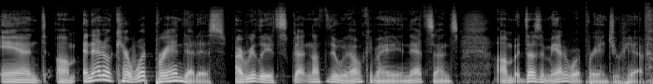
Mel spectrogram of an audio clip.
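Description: Here a man talks at a fairly quick pace with a fairly low pitch. His pitch swings very widely, and the sound is dry and close with no echo. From Italian-American, US. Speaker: hair products business owner. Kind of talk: casual interview chat. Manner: halting, many fillers.

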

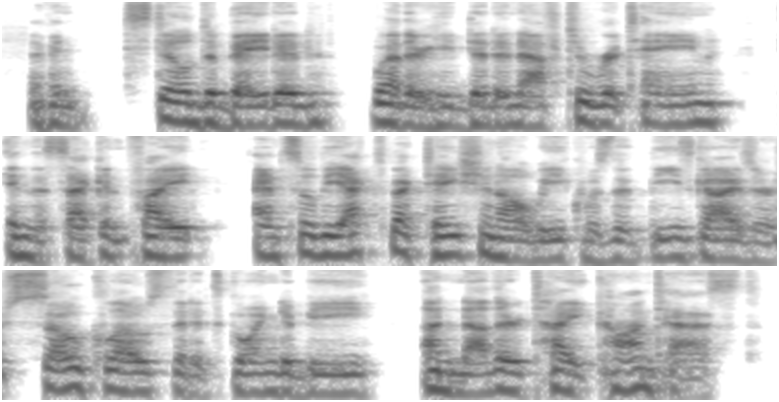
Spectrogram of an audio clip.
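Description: With vocal fry and a bright, sharp tone, a man talks at a medium pitch and a moderate pace in monotone, flat intonation. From Canada, Niagara region. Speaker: MMA writer and podcaster. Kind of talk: casual chat.

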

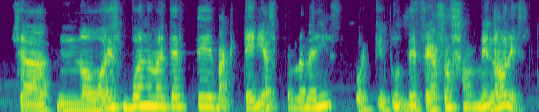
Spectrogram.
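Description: Very wide pitch swings at a fairly slow pace, with hardly any pauses and music in the background. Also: man, high pitch for a man. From southern Chile, Temuco. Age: 20s. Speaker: chemistry student and harm-reduction founder. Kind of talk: casual interview.

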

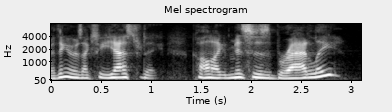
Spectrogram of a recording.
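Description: Recorded very cleanly against a silent background, a man talks at a high pitch for a man with ordinary pitch variation. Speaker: podcast host. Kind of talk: casual chat.

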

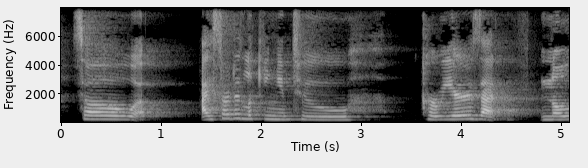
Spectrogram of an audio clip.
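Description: Speaking at a very slow pace, a woman is heard with audible room echo around her. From US Midwest, southwest Kansas. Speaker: dental hygienist. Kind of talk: casual interview.

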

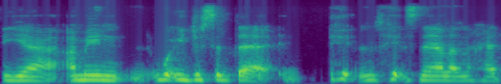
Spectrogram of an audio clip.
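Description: Against a quiet background, a woman with an English accent talks at a fairly quick pace in a dark, mellow tone. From England, Punjabi family. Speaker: personal stylist. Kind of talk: casual interview chat.

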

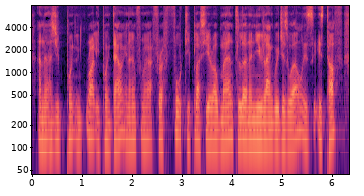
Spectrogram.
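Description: A man's fairly quick, medium-pitched speech in an English accent, fairly even in intonation, with hardly any pauses. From England. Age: 40s. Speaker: corporate communications professional. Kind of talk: casual interview chat. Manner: hesitant, many repetitions.

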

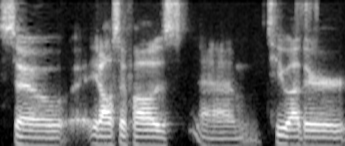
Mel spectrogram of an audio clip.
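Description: Over a quiet background, a man with an American accent speaks at a fairly low pitch. His tone is dark and mellow. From Texas, Houston. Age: 20s. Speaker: documentary filmmaker. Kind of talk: casual interview chat.

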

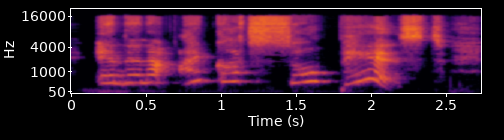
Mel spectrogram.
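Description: A woman talks with a bright, sharp tone that is animated. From Brazil. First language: Portuguese. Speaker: filmmaker and actress. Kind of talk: casual interview. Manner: animated, laughs often.

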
